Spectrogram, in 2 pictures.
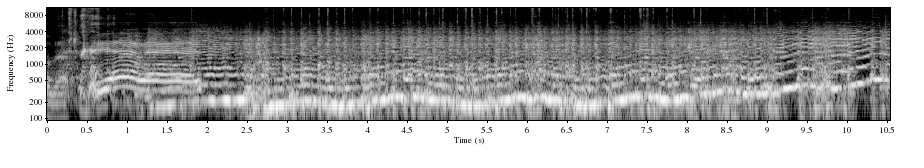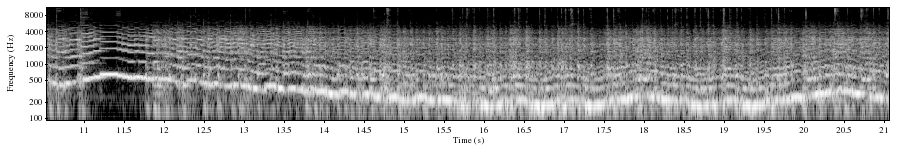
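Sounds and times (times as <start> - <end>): electric guitar lead note: 0.7 - 21.0.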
